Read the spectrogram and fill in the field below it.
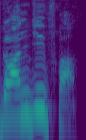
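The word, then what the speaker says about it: गंजीफा: गोंड कला ये भी गोंड आदिवासी कला है, और गाजी फास लिखा है, लेकिन सही उच्चारण इसका गांजी फास, गांजी फास।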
